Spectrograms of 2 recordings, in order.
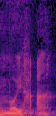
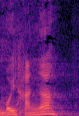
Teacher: Moiha'a avec une glottale, c'est autrefois Moihanga avec un nge, le même que Ingoa, mais voyez qu'ici on a quelques variétés du Paumotu qui ont perdu le nge.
